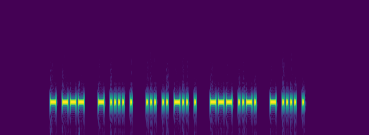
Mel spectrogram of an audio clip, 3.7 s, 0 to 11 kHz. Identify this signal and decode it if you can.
Morse code, heard as a keyed tone, about 59 wpm, 700 Hz. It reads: TO THE SIDE OF THE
